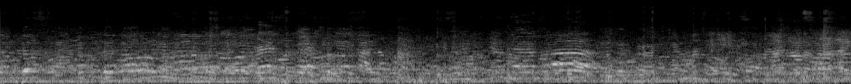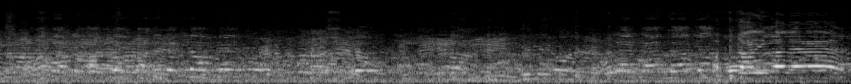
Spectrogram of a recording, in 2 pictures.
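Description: A crowd chatters all around in a busy, noisy street.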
